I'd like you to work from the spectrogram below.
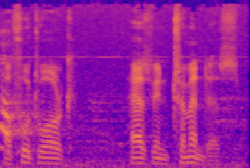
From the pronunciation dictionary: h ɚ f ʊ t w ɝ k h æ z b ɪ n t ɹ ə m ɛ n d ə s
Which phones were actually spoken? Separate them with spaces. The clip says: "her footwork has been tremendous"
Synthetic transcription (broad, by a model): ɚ f ʊ t w ɝ k h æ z b ɪ n t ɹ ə m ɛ n d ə s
